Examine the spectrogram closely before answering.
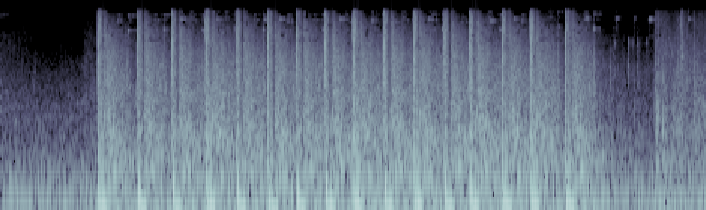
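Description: Rapid gunshots fire in quick succession.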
